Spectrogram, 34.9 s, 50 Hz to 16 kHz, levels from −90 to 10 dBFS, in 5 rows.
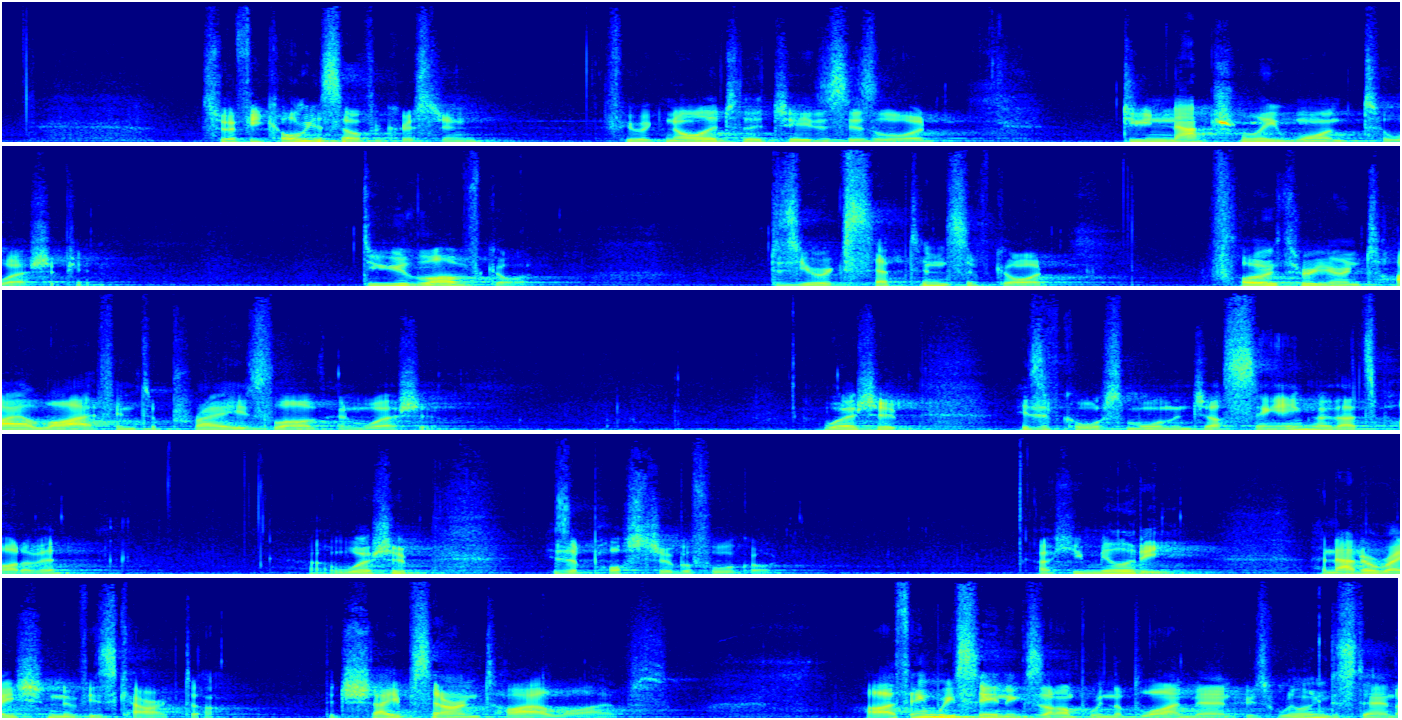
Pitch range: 120-150 Hz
